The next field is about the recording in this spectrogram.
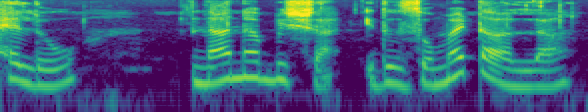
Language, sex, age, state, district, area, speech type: Kannada, female, 18-30, Karnataka, Udupi, rural, spontaneous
